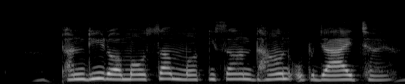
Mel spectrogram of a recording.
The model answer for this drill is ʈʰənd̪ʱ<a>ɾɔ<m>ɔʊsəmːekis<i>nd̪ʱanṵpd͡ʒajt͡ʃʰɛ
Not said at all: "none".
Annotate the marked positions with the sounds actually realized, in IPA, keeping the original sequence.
i, m, a

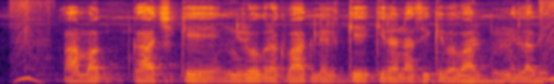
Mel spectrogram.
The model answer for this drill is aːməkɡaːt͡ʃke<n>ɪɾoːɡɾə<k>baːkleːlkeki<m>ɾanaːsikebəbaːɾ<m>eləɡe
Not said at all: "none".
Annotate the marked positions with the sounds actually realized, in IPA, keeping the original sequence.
n, kʰ, none, m

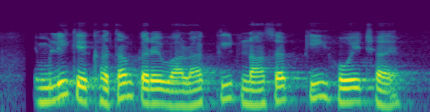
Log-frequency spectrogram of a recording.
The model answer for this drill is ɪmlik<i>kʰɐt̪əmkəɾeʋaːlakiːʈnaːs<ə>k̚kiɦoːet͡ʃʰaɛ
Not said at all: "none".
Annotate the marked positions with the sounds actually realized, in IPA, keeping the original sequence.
e, ə

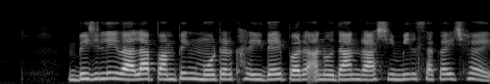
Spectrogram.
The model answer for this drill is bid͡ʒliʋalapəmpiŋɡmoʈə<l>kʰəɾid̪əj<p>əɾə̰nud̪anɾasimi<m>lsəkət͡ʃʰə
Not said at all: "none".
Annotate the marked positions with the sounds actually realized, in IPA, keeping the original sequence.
ɾ, p, none

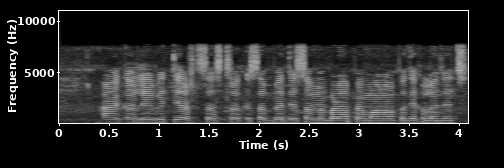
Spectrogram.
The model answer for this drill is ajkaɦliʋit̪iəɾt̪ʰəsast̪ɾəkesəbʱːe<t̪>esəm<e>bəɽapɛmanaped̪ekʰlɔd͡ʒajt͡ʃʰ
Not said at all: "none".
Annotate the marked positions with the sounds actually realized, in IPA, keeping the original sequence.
d̪, e

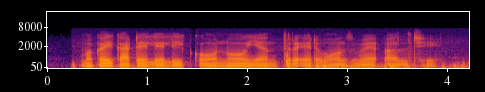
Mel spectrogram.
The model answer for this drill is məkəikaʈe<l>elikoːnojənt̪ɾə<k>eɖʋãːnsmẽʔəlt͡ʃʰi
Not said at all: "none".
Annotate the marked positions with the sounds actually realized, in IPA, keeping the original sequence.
l, none

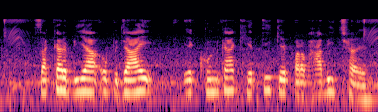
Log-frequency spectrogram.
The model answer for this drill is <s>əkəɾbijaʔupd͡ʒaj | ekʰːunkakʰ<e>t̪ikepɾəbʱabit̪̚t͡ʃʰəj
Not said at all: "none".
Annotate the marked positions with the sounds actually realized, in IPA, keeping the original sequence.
s, e

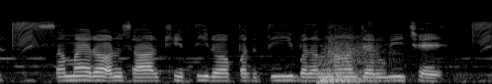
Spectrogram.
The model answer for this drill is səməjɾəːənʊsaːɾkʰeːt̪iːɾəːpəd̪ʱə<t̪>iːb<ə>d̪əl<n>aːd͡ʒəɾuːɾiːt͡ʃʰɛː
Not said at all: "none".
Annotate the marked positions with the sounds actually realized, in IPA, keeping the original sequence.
t̪, ə, n

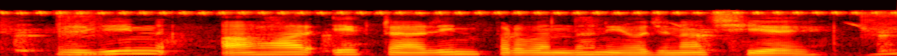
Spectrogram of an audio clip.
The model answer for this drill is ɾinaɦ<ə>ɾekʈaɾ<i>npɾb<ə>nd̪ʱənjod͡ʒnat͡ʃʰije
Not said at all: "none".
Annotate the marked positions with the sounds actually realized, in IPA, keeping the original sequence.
a, i, ə

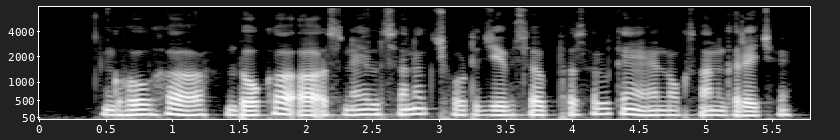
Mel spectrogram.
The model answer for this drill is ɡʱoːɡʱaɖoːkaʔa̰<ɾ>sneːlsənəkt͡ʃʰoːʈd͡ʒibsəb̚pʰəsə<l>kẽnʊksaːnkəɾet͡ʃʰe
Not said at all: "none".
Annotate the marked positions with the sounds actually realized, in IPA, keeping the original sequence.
none, l

